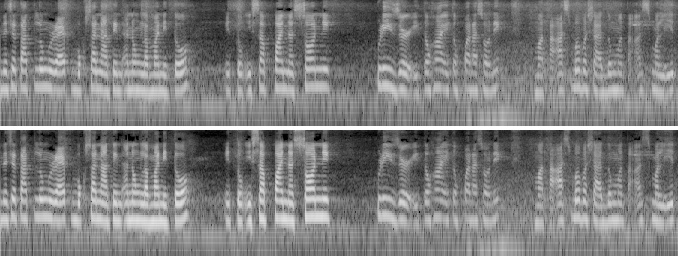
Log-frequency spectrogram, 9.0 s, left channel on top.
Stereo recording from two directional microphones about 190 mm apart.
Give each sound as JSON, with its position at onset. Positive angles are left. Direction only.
{"t": 0.0, "sound": "a woman's voice", "side_deg": -20}
{"t": 0.7, "sound": "a woman's voice", "side_deg": -30}
{"t": 5.0, "sound": "a woman's voice", "side_deg": -10}
{"t": 7.2, "sound": "a woman's voice", "side_deg": -20}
